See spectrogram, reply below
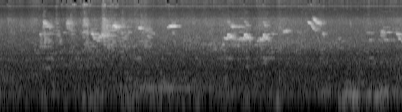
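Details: Caged olive-backed sunbird, kept on nectar, giving its 'nembak' shooting-style song: thin, high chirps and short twittering bursts scattered irregularly over a low background hum.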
